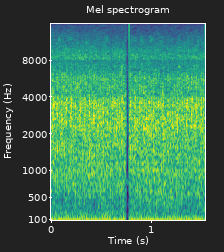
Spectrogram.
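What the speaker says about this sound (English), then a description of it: "Is that engine too loud?" A glider's engine runs loud and steady during taxi, a constant close drone with a deep low hum and broad roar, interrupted by a single brief dropout midway.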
